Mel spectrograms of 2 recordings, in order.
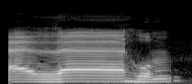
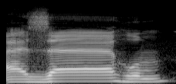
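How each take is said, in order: First: The middle consonant is a dh sound, as in 'this'. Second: The middle consonant is a buzzing z sound. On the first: The speaker calls it right. "Jawaban yang lebih tepat adalah jawaban yang yang C" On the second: The speaker calls it wrong. "Karena dia dibaca menjadi huruf zai"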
